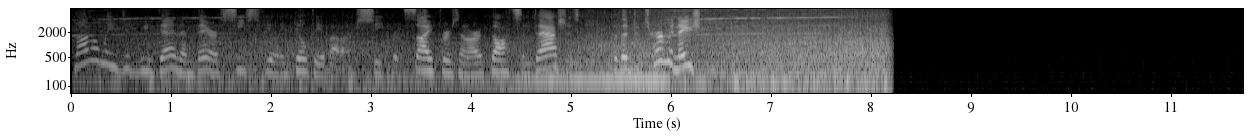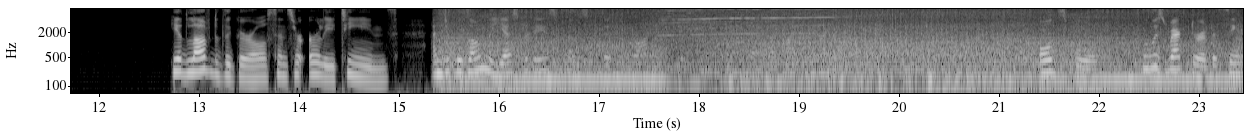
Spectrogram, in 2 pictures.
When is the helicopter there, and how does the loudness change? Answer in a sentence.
You can hear the helicopter from 0.0 to 8.2 s, getting louder; and from 15.3 to 23.3 s, at a steady volume.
